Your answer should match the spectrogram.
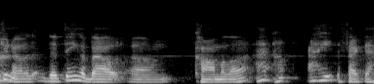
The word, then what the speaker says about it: Kamala: I just should just call her what I've been calling her, Kamala. That's easier. – No, I think the way you just now said it was right, Kamala.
